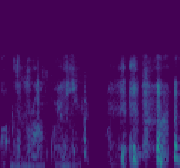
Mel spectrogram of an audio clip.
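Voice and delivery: hushed, breathy whisper under the breath. Retelling trying to be subtle with someone, whispering. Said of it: "I'm just like whispering".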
